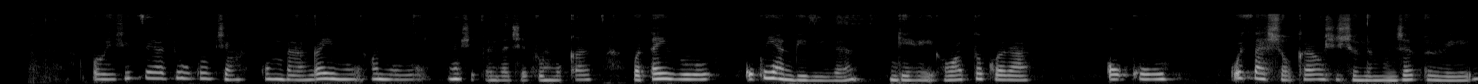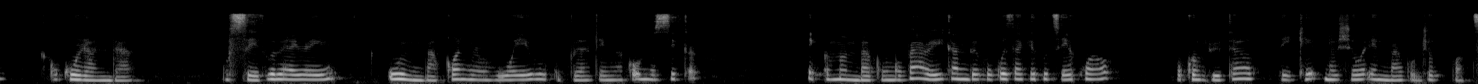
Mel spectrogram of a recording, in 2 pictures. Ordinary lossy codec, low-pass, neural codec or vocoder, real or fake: AAC, 64 kbps; 10.8 kHz; codec, 24 kHz, 1 kbps, SNAC; fake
